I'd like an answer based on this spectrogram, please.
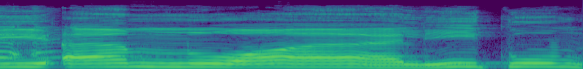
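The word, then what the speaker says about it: بأموالكم: Bi amwalikum, bukan bi amwalikum, bukan qaf tapi kaf. Bi amwalikum.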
